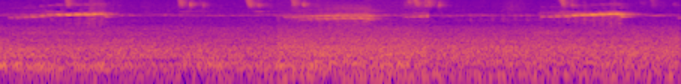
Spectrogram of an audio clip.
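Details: Powerful owl chicks, two of them, trilling while their mother feeds them a brushtail possum after dusk. Thin, high trilled bursts, each about half a second long, come three times over a steady, hissing background.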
